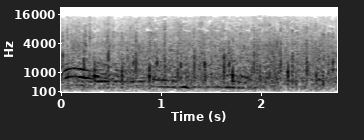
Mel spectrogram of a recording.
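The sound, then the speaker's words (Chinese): A crowd breaks into steady, dense applause that carries evenly through the whole clip, with a voice briefly audible over the clapping at the start. “开饭店杀活鱼，鼓掌。”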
